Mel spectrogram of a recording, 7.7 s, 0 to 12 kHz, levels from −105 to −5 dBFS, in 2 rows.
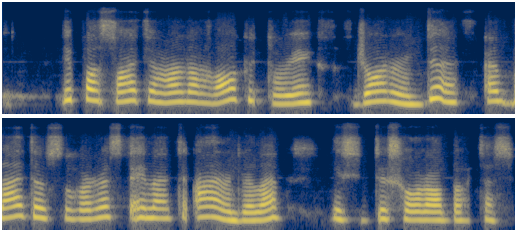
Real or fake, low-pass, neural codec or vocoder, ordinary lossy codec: fake; 7.2 kHz; codec, 16 kHz, 0.5 kbps, FunCodec, trained on LibriTTS, 25 frames a second; Opus, 16 kbps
